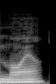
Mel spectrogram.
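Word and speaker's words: mohel: I don't like the name Moyle. It rhymes with boil.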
